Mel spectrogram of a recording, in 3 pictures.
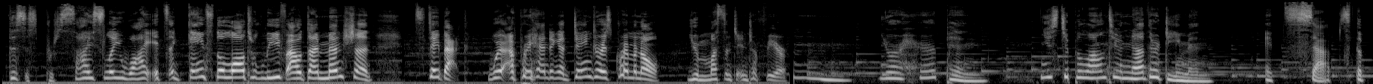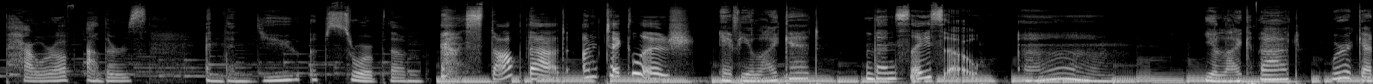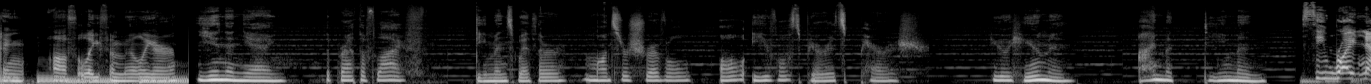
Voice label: Animation

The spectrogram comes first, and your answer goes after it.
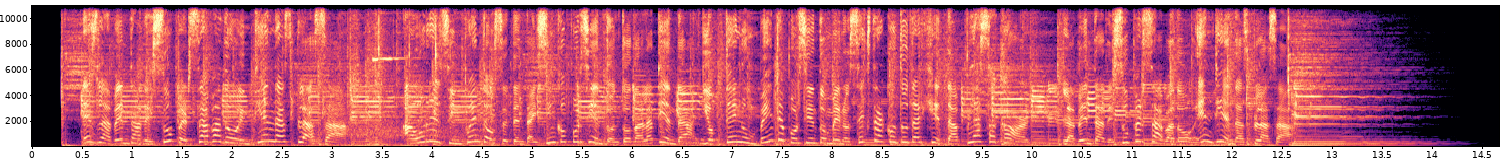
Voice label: es LA COMMERCIAL

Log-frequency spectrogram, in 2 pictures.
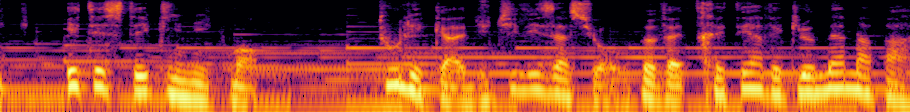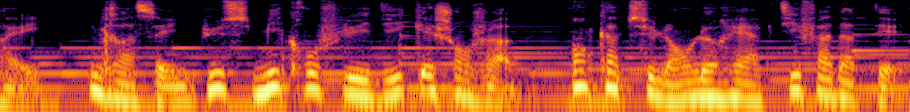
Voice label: Urine Scientific Explainer

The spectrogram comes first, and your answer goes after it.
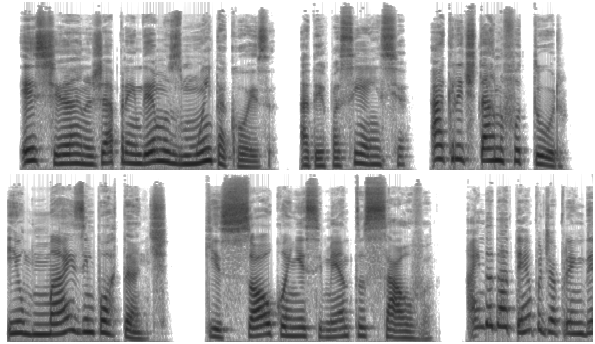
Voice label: natural

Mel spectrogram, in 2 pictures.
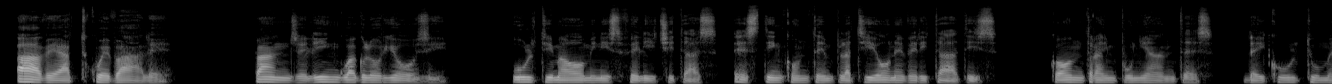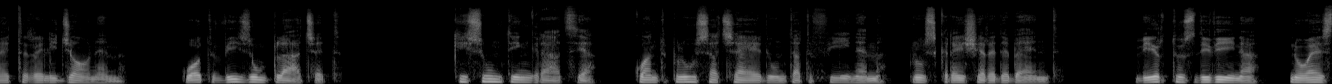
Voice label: LATIN ITA VIDEOGAME; Wasteland 3

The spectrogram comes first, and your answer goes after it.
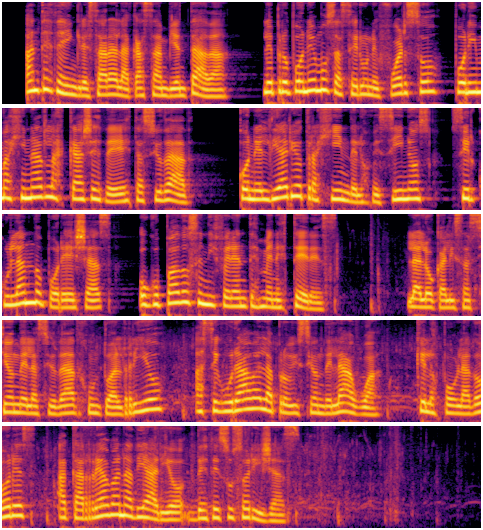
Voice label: es-AR AUDIOGUIDE

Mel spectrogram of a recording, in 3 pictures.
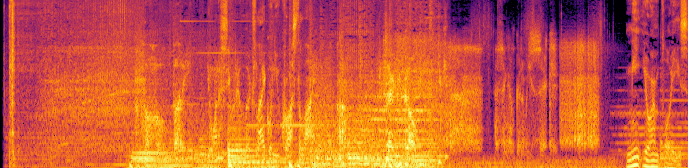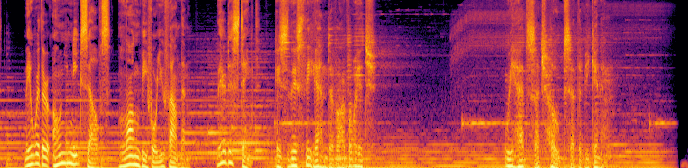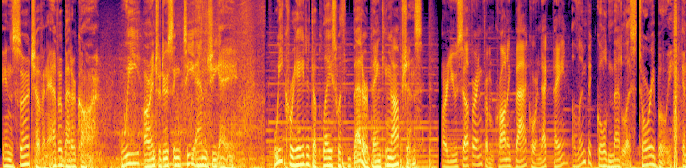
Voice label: Commercial and VG

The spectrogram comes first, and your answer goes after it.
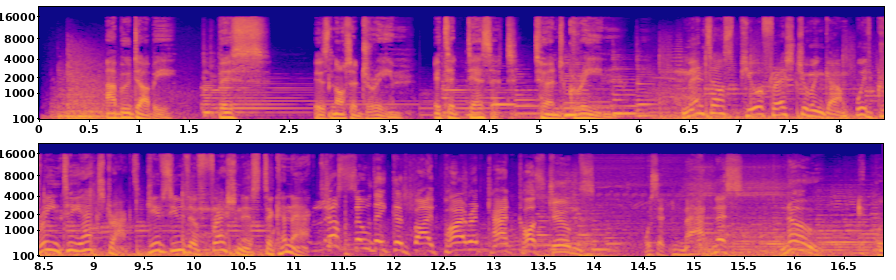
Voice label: VO British Commercial

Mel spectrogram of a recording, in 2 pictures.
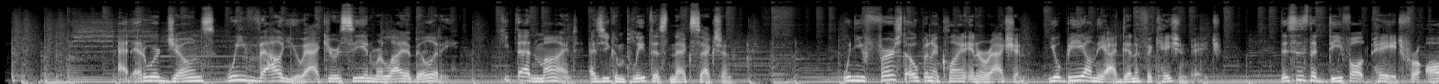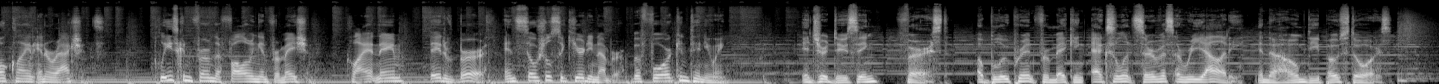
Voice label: Corporate Narration

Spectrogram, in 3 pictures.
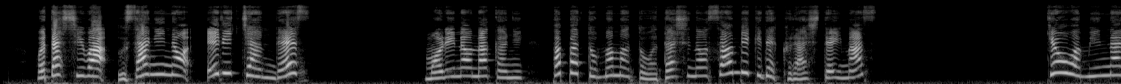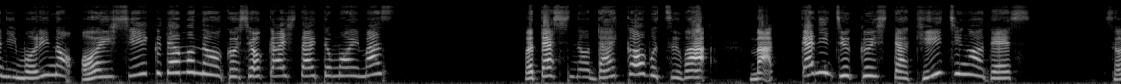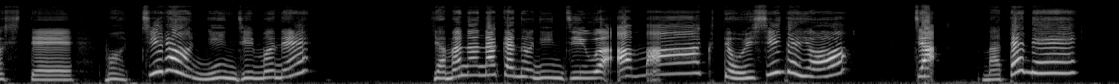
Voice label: Japanese Child Voice Sample

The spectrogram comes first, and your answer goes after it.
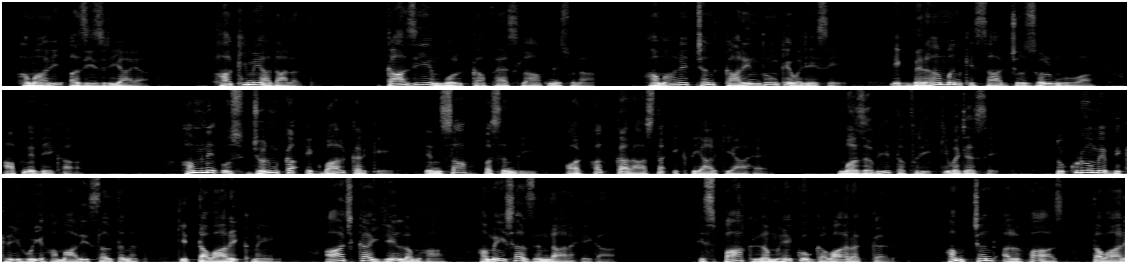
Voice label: URDU Voice Sample

